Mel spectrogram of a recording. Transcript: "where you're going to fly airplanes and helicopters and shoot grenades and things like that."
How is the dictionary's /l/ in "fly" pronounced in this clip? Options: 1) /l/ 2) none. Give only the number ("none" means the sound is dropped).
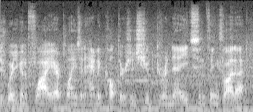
1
